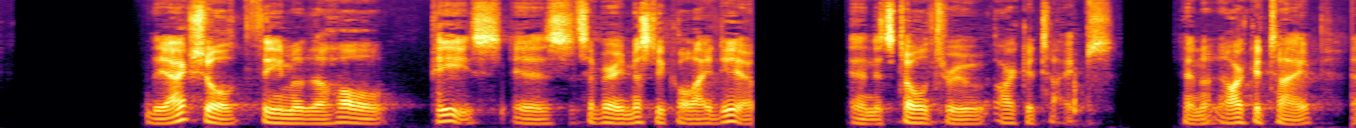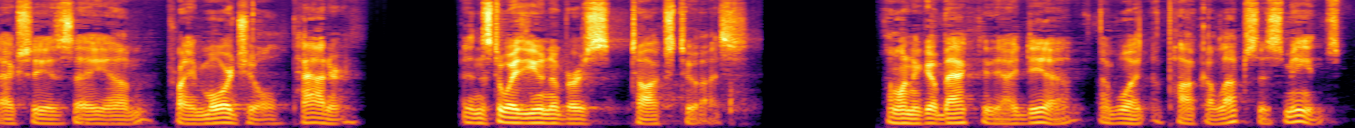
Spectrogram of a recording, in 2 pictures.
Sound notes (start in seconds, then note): none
